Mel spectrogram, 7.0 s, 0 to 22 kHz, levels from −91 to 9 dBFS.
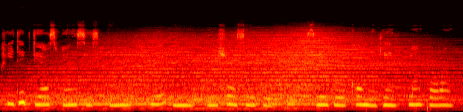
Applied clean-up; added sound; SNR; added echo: none; Gong; 4 dB; none.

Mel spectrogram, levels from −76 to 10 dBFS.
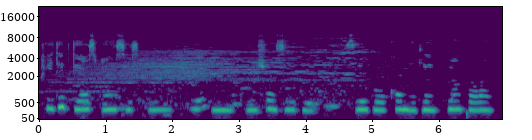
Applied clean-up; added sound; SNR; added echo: classical method Wiener filter.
